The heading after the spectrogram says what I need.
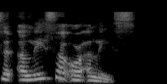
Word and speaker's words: Alisa: Do you pronounce it Alisa or Alise? Alisa. Alisa.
